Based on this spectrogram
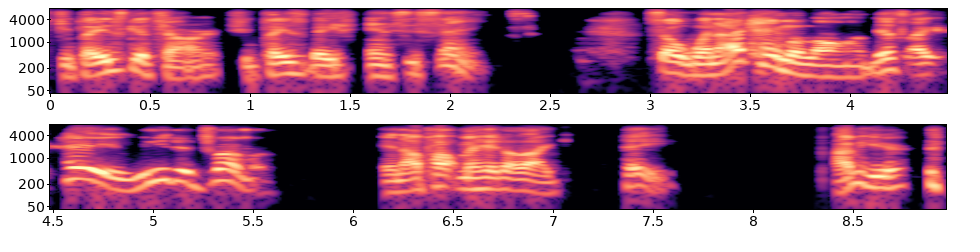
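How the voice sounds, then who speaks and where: Speaking at a moderate pace with long, frequent pauses, a man talks with a slight Southern US accent. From US South. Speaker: drummer. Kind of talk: interview. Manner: halting.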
